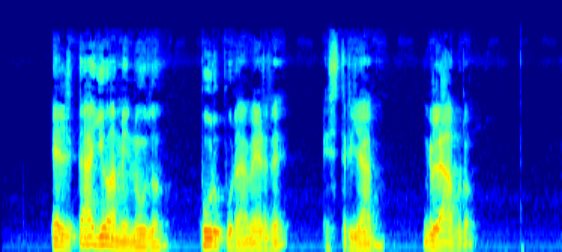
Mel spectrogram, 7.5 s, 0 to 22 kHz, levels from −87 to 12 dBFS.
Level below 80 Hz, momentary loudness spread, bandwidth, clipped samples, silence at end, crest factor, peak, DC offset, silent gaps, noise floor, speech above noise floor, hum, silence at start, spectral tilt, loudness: -42 dBFS; 16 LU; 13 kHz; under 0.1%; 1.2 s; 18 dB; -2 dBFS; under 0.1%; none; -63 dBFS; 46 dB; none; 0.7 s; -6 dB/octave; -18 LUFS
